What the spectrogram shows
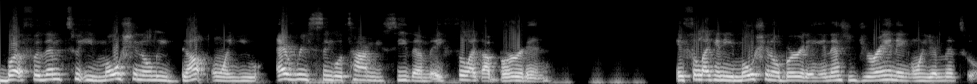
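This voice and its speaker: A woman with an American accent talks at a moderate pace in a medium pitch, her loudness very even and her pitch variation ordinary. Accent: Philadelphia accent, comes out at times. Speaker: motherhood vlogger. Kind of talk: casual advice monologue. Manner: animated.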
